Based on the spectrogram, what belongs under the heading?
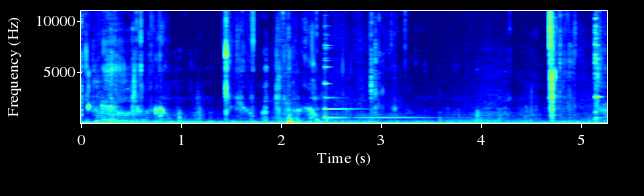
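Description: A person chewing a mouthful of crunchy Cap'n Crunch cereal in milk, with irregular crackly crunches. About two seconds in there is a single loud low thump.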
